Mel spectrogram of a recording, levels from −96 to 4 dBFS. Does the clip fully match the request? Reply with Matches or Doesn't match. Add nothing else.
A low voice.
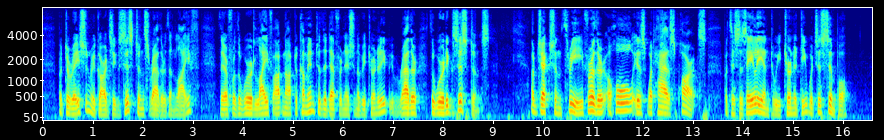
Matches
